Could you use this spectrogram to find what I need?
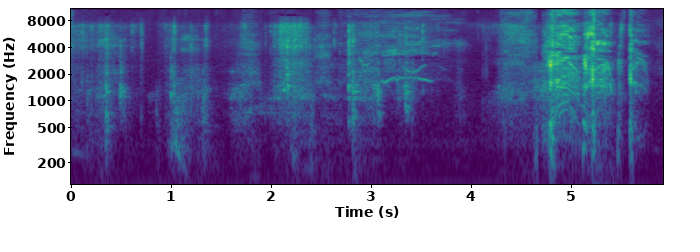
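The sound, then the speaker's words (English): Coughing in a series of rough, loud bursts separated by short pauses, with the final couple of coughs strongest and no talk heard. “I'm just coughing.”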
